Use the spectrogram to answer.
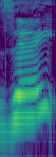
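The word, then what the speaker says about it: زاي: Zay is the counterpart of the English letter Z or Z. So it is pronounced like the Z in Zoom.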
